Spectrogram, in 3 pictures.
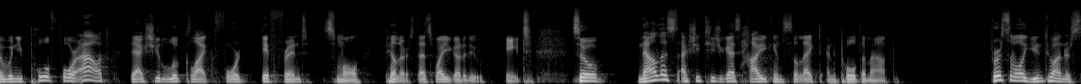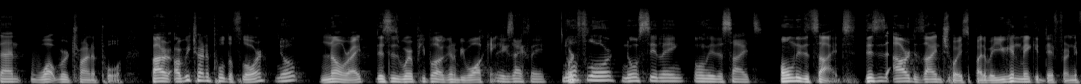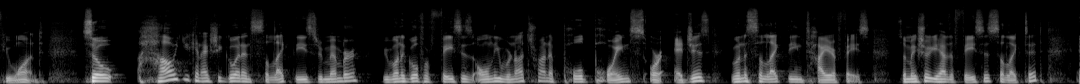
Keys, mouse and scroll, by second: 6.2 click, 6.9 s, 9.4 right click, 9.6 d, 10.7-12.0 typing, 17.8 right click, 18.2-19.3 typing, 18.3 right click, 22.1-23.9 typing, 22.2 right click.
